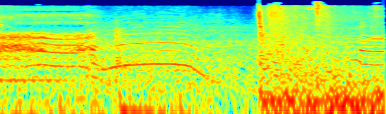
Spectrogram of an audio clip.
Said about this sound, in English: What the cack was that? Serena, were those explosions I heard? Damn it, I think so.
